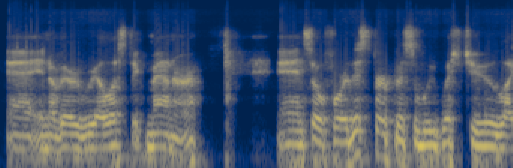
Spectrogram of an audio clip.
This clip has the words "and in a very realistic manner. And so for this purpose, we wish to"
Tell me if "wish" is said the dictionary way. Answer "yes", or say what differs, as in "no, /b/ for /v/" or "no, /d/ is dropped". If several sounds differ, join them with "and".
yes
